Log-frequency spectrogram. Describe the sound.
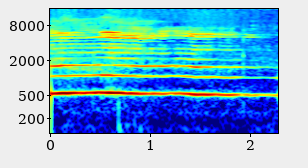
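A human voice imitates a neighbourhood dog's sad howl at a passing ambulance: one long, sustained nasal tone of steady pitch with rich overtones, heard alone for over two seconds.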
